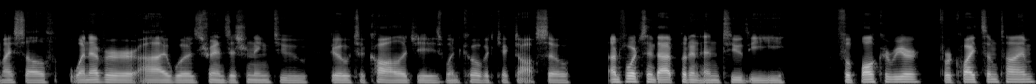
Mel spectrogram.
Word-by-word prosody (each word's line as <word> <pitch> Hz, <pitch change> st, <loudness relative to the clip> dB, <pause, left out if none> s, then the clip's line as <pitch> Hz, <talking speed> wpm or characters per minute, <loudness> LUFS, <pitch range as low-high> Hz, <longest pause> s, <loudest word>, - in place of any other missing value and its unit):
myself, 100 Hz, 0 st, -2 dB
whenever 105 Hz, -1 st, +2 dB
I 100 Hz, 0 st, +1 dB
was 100 Hz, 0 st, -2 dB
transitioning 100 Hz, 0 st, -2 dB
to 100 Hz, -2 st, -6 dB, 0.2 s
go 100 Hz, -1 st, +2 dB
to 95 Hz, 0 st, -9 dB
college 100 Hz, -3 st, +1 dB
is 95 Hz, 0 st, -4 dB
when 95 Hz, +1 st, -5 dB
COVID 100 Hz, -1 st, -3 dB
kicked -, -, -7 dB
off, -, -, -3 dB
so, 95 Hz, -1 st, -2 dB, 0.4 s
unfortunate, 120 Hz, +1 st, +4 dB
that 110 Hz, 0 st, +6 dB
put 115 Hz, -2 st, +2 dB
an 95 Hz, -3 st, +1 dB
end 100 Hz, 0 st, -2 dB
to 105 Hz, -1 st, -2 dB
the 95 Hz, +1 st, -4 dB, 0.5 s
football 115 Hz, +1 st, +4 dB
career 120 Hz, 0 st, +2 dB, 0.2 s
for 110 Hz, -, -1 dB
quite 115 Hz, 0 st, +4 dB
some 120 Hz, -1 st, -1 dB
time. 115 Hz, 0 st, +1 dB
100 Hz, 160 wpm, -26 LUFS, 100-110 Hz, 0.5 s, that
